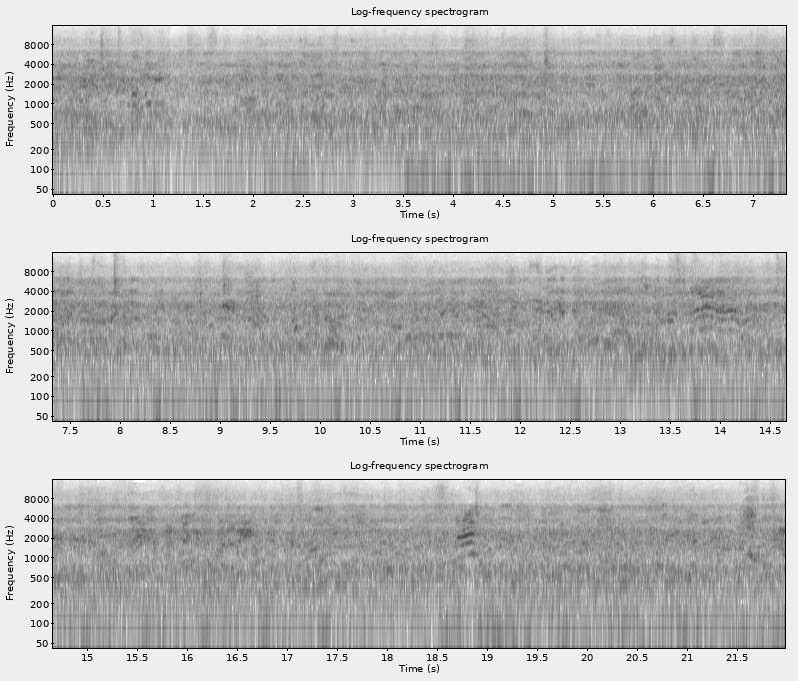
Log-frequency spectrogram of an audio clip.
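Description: A large crowd of young men chatters and shouts loudly in an echoing hall.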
